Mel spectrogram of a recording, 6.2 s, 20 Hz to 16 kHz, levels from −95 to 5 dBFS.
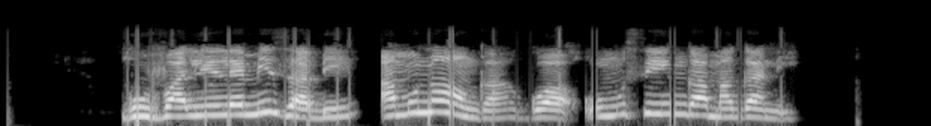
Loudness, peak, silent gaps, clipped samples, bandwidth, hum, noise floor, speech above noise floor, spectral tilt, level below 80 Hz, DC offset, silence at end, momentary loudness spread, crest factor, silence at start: -15 LUFS; 0 dBFS; 2.47-2.53 s; under 0.1%; 7.2 kHz; none; -37 dBFS; 22 dB; -6.5 dB/octave; -50 dBFS; under 0.1%; 0.95 s; 9 LU; 16 dB; 0.8 s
